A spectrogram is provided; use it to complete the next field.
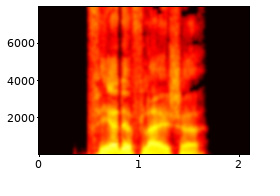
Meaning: dative of Pferdefleisch
- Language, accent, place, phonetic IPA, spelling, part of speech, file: German, Germany, Berlin, [ˈp͡feːɐ̯dəˌflaɪ̯ʃə], Pferdefleische, noun, De-Pferdefleische.ogg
